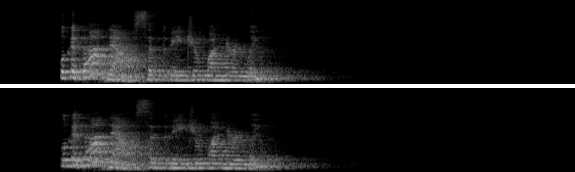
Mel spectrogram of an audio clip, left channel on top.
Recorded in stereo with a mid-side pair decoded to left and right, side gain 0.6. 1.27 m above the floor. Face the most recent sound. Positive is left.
turn(degrees=60)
